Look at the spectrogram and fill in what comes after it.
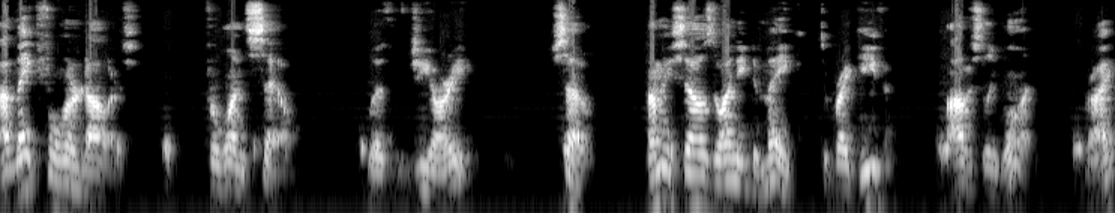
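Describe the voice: With long, frequent pauses, a man speaks at a fairly slow pace in a fairly low pitch, his bright, sharp tone carrying a slightly husky edge. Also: ordinary pitch variation.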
